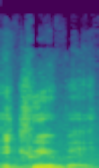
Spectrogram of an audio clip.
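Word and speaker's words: Équipe: Menurut berita dari Prancis, L'Equipe, gimana sih bacanya? Equipe.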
